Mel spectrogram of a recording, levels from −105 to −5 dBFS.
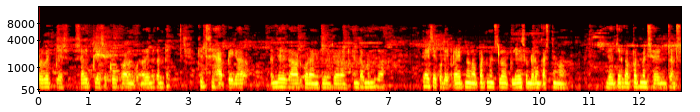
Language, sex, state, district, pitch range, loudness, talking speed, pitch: Telugu, male, Andhra Pradesh, Krishna, 125-135 Hz, -30 LUFS, 75 wpm, 130 Hz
